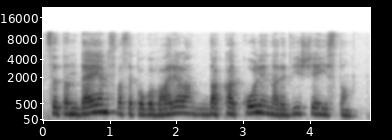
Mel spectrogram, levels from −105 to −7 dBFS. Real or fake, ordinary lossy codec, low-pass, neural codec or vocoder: real; none; 9.9 kHz; none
